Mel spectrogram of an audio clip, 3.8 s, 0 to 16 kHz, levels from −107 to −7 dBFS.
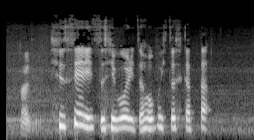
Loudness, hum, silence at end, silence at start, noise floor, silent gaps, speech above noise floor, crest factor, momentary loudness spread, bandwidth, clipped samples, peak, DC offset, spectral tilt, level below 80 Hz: -22 LUFS; none; 0.7 s; 0.3 s; -56 dBFS; none; 34 dB; 18 dB; 14 LU; 9 kHz; under 0.1%; -4 dBFS; under 0.1%; -5 dB/octave; -70 dBFS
